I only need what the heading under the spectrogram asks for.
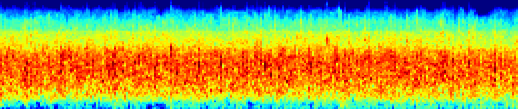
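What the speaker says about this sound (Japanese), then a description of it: "よろしければもう一度拍手をお送りください。" Sustained audience applause fills a live voice-actor stage event after a musical performance, a dense, steady clapping from a large crowd with no talk over it.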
